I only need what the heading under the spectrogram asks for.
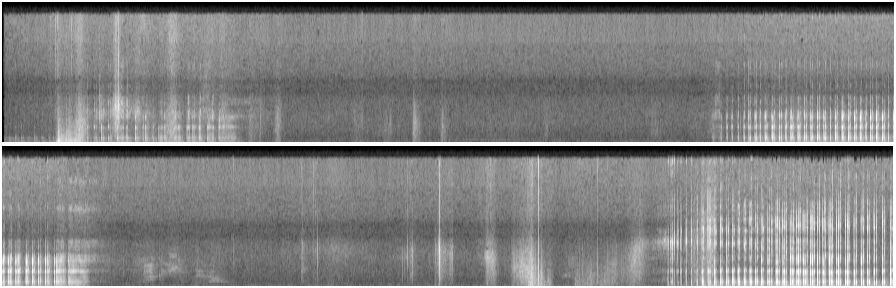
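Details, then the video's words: Sleeping female pet dog indoors, snoring like a human: loud, broad raspy bursts around two to three seconds long, separated by quiet stretches, with a few short clicks and knocks in between. "Our dog was snoring"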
